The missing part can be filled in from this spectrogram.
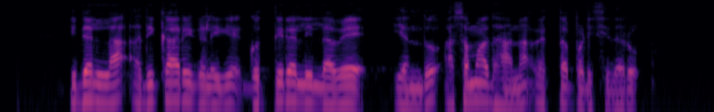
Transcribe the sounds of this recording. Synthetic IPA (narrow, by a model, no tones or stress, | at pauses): id̪ɛlːɐʔɐd̪ʱikaːɾiɡɐɭiɡe̞ɡot̪ːiɾɐlilːɐʋe̞ː | nd̪uʔɐsɐmaːd̪ʱaːnɐ̰ʋjɛk̚t̪ɐpɐɽisid̪ɐɾu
